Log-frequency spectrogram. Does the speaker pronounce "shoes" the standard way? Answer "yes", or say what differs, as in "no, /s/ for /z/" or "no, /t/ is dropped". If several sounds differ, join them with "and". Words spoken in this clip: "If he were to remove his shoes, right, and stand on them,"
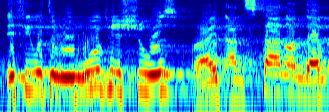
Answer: yes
